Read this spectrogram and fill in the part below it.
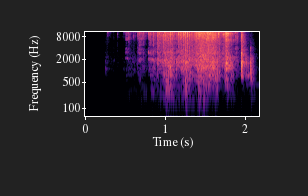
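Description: A knitting machine starts knitting after the cast-on, its carriage sweeping across in one dense rushing, rattling pass of about a second and a half, close and fairly loud, with no voices.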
